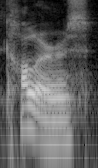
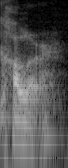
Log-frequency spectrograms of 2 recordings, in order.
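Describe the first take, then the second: First: The final s sound is clearly pronounced. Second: The final s sound is left off. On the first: The speaker calls it right. "which is how you would say that idiom effectively" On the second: The speaker calls it wrong. "they're not saying the last consonant sound"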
